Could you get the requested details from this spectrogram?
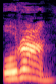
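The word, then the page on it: oran: Turkish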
